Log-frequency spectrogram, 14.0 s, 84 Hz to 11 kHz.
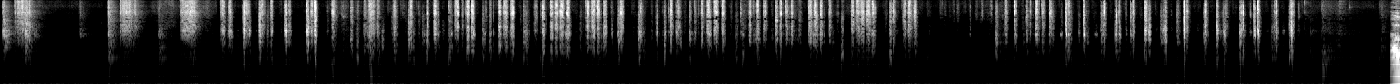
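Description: A hand ratchet clicking in long runs of quick clicks as it slowly and evenly tightens the camshaft bearing-cap nuts on a BMW M52TU/M54 cylinder head. There is a short break about nine seconds in.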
